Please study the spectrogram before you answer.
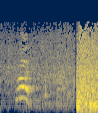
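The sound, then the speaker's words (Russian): Mortar fire during an assault near the road to Bakhmut by the village of Ivanovskoye. A brief voice-like sound comes first, then a sudden loud blast bursts in near the end and keeps roaring. “Выстрел за выстрелом. Минометы не успевают остывать.”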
